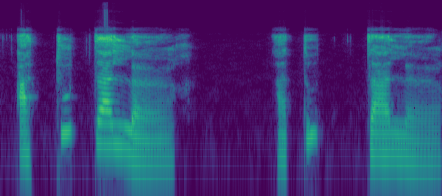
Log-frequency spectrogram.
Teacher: You're pronouncing that T now because it's followed by a vowel. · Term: liaison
